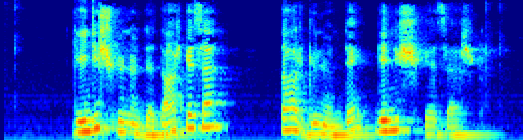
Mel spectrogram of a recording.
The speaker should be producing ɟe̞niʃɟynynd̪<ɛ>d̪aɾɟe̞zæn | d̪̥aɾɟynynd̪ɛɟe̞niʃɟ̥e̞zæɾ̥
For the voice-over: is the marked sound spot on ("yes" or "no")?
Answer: yes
